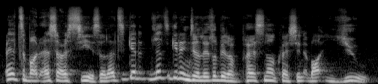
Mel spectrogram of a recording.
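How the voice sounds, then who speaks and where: Husky young man hosting a podcast. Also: sits high, very fast. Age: young adult. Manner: relaxed, talkative, many fillers. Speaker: podcast host. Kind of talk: casual podcast chat.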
